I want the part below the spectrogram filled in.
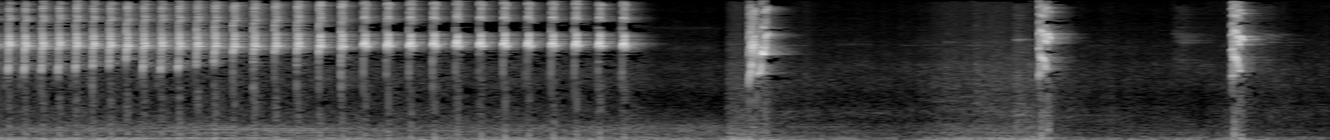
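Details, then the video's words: Lovebird singing to provoke rivals, opening with ticking and moving into ngekek: a rapid string of piercing, evenly spaced chirps for nearly five seconds, then three isolated shrill squeaks separated by quiet gaps. "SUARA BURUNG LOVEBIRD paling di sukai lawan ! Di awali ngetik lanjut ngekek jadikan pancingan jitu"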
